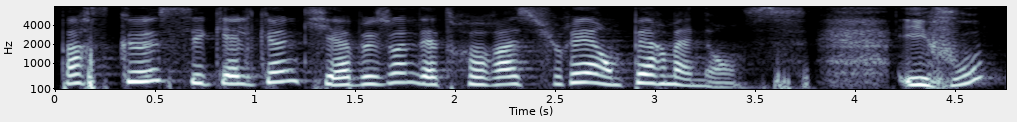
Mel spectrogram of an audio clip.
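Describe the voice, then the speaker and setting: A woman giving an unscripted tarot reading directly to the listener, halting and repeating her phrases. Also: high voice, expressive.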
